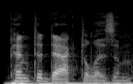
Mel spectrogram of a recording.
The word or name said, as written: pentadactylism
